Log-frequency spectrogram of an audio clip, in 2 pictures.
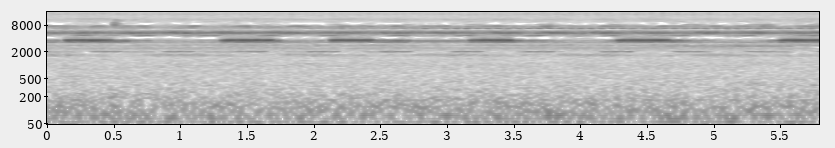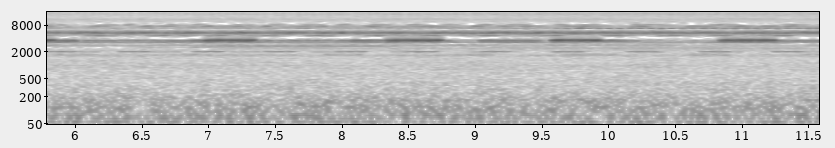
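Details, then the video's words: A chorus of park crickets on a calm evening: sustained high-pitched trilling with rhythmic louder pulses about once a second, several insects overlapping, plus a soft low background murmur. "Park Serenade: Cricket Sounds in a Peaceful Park"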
